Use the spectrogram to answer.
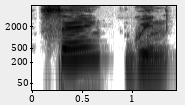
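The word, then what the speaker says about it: sanguine: अगर आपको इंग्लिश के किसी भी मीनिंग के आखिरी में इ लिखा मिले तो हम लोग इ का उच्चारण नहीं करते।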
